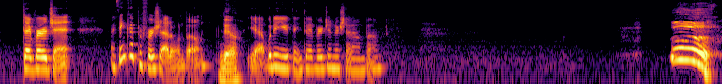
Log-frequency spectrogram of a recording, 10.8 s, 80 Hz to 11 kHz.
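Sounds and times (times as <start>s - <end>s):
speech: 0.4s - 5.9s, 10.1s - 10.8s
bored person yawning: 10.0s - 10.8s.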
